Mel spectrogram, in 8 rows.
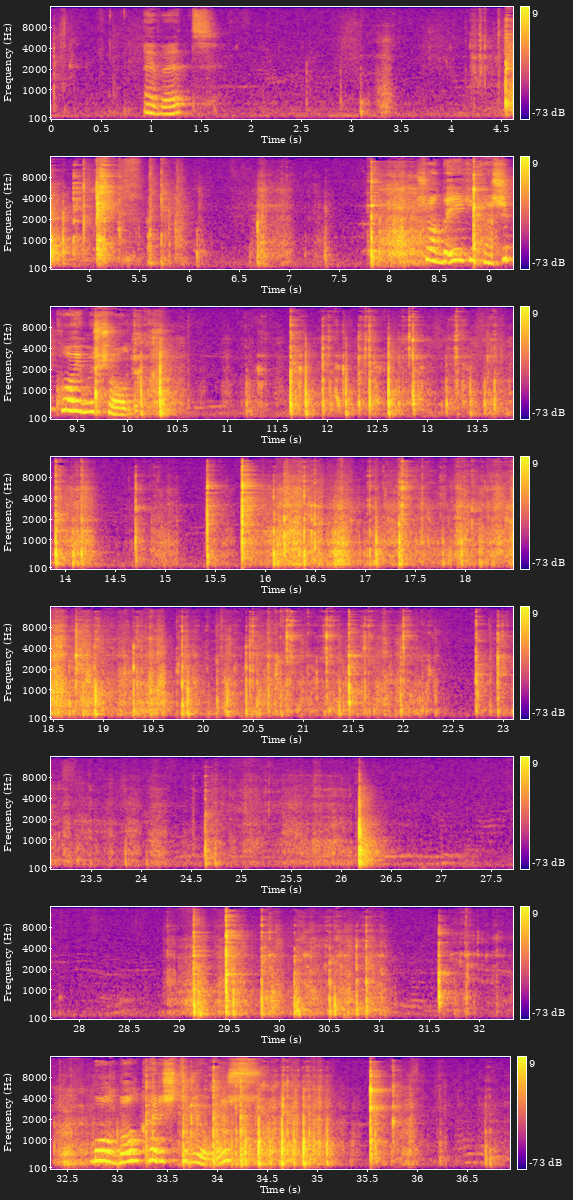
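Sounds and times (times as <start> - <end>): spoon scraping in a bowl: 6.6 - 26.2, 28.8 - 36.9.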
